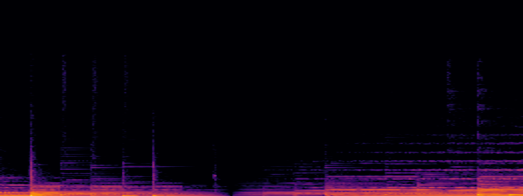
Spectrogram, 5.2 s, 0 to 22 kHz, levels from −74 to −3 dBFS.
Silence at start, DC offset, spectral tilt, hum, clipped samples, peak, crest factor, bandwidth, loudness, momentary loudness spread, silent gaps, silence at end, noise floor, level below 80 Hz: 0 s; under 0.1%; -8.5 dB/octave; none; under 0.1%; -8 dBFS; 20 dB; 14.5 kHz; -29 LUFS; 18 LU; none; 0 s; -49 dBFS; -38 dBFS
